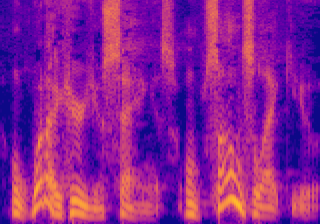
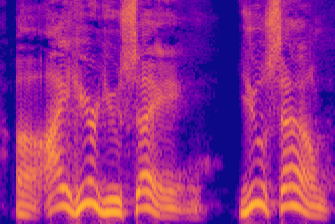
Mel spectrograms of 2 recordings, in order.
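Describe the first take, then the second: First: Canned counselor phrasing; techniquey listener. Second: Slow, drawn-out stock phrase rising at the end; techniquey listener. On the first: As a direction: recite the stock lines like a textbook. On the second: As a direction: stretch the canned line out like a phony counselor. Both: Retold or imitated. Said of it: "It comes off as fake or phony".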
